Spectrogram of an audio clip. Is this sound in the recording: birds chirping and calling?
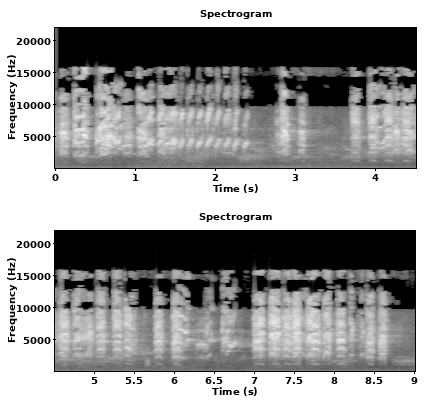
yes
